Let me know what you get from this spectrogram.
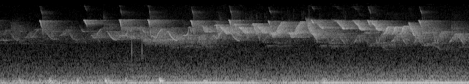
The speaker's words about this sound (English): We're greeted with a cacophony of bird calls. Take a listen and see how many birds you can identify.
